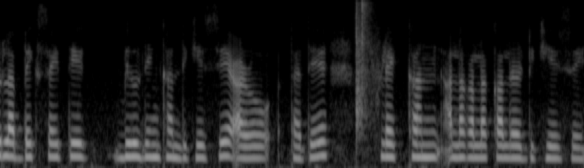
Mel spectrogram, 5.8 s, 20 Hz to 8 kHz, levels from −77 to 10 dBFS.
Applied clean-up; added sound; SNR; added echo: none; Clapping; 14 dB; none.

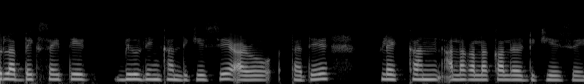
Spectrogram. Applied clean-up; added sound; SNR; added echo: neural mask model DeepFilterNet 3.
